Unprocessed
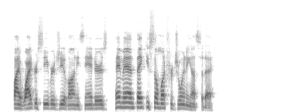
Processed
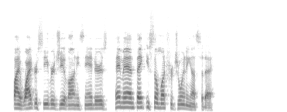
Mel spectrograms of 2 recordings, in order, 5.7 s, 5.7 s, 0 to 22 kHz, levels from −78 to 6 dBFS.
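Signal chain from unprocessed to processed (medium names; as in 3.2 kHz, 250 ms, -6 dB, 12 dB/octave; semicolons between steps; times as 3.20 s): 0.94–1.46 s: peaking EQ 6 kHz +12.5 dB 1.3 oct; trim -4.5 dB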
